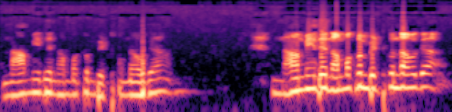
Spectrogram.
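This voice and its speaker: A male preacher voicing God as He gently reassures a praying mother. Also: a little high, brisk, narrow, tinny audio, close to an everyday voice. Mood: reassuring.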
